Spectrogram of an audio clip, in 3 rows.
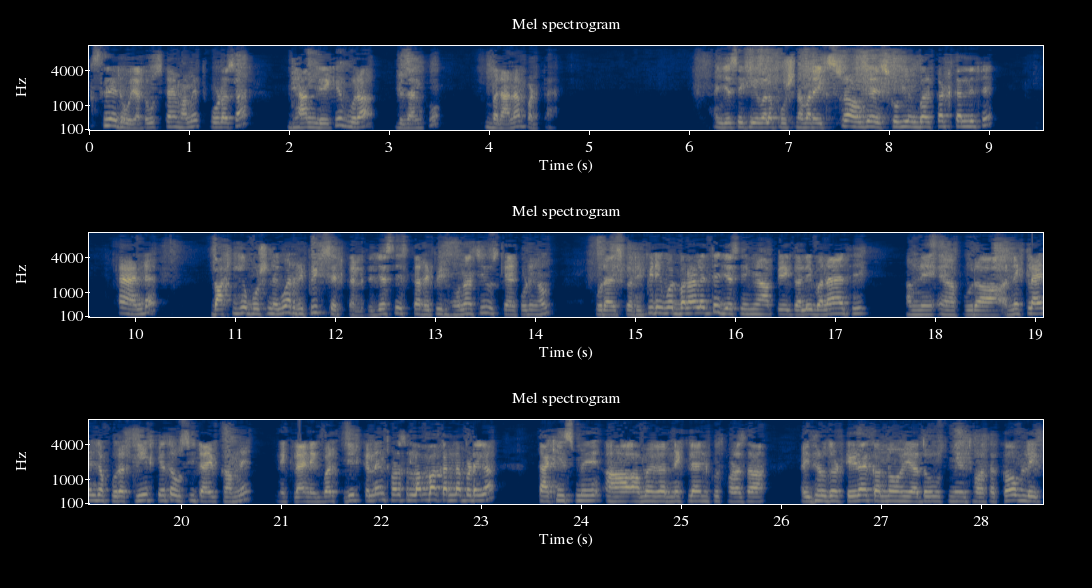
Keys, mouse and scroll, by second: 0.2 Right, 1.5 Delete, 2.2 ctrl+d, 2.5 ctrl+space, 2.7 ctrl+click, 3.0 click, 3.4 space, 3.9 ctrl+click, 4.9 space, 5.2 click, 5.4 space, 5.8 ctrl+click, 6.7 click, 7.8 Up, 8.8 Delete, 9.6 ctrl+d, 9.8 ctrl+space, 10.0 ctrl+click, 10.7 v, 10.7 space, 11.2-12.7 alt+drag, 12.6 ctrl+t, 12.8 ctrl+right click, 13.7 click, 13.9 Return, 14.8 ctrl+e, 15.1 ctrl+space, 15.4 ctrl+click, 15.6 ctrl+space, 15.8 ctrl+click, 16.2 v, 17.0 click, 17.0-18.9 alt+drag, 19.0 click, 19.0 space, 20.0 ctrl+e, 21.0-23.3 alt+drag, 23.3 ctrl+e, 24.2-26.5 alt+drag, 26.4 ctrl+e, 26.8 ctrl+space, 27.0 ctrl+click, 27.3 ctrl+space, 28.0 ctrl+click, 28.2 ctrl+space.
